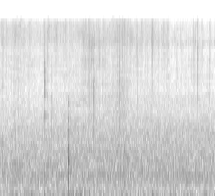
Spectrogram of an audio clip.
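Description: Taquito frying in hot oil on a flat-top griddle: a faint, steady sizzle, with two light clicks about a second in.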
